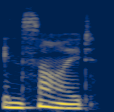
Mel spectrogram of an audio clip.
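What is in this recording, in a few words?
"inside", British English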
